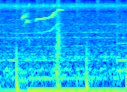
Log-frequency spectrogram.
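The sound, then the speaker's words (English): Faint birds chirping in a park beside a water treatment center, with a couple of thin rising whistles over a steady low hum and a few soft thumps; no one speaks. “Birds, you hear that?”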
